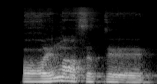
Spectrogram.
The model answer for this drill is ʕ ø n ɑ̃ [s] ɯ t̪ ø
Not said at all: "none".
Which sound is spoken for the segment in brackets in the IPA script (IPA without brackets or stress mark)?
s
